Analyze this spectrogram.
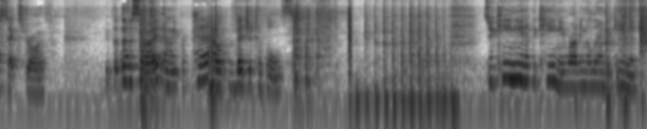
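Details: Vocal tics (Tourette syndrome) in a female, with out-of-context phrases interjected.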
